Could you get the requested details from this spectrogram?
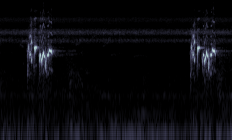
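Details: Sooty-headed bulbul in active song for luring, delivering two brief bubbly phrases of several quick slurred notes, about two and a half seconds apart, over near silence.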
